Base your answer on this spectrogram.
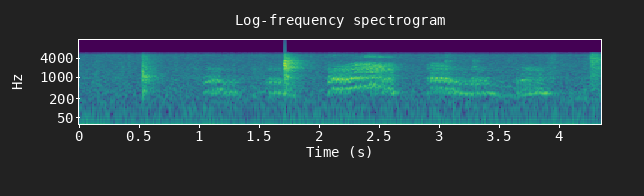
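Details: Cavalier King Charles Spaniel puppies, 26 days old, letting out short squeaky whimpers and whines, several spaced across four seconds, with small clicks and knocks between them indoors.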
